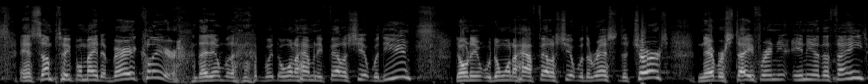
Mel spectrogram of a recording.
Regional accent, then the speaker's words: Alabama, United States; born or raised there

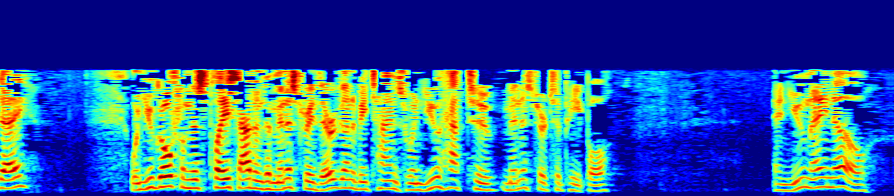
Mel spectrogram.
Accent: Mississippi, United States; In my hometown of Mississippi, it was 1 degree Fahrenheit.

